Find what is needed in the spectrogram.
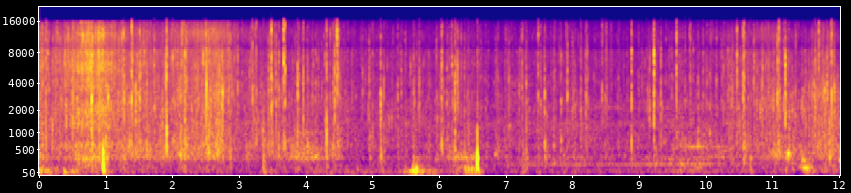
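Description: Dry grass rustling and crunching underfoot, with irregular small crackles, busier in the first few seconds and sparser after.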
